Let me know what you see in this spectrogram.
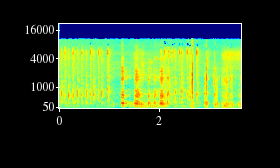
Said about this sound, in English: Wow, that is some angry typing. It actually was not. It just might probably sounds loud.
